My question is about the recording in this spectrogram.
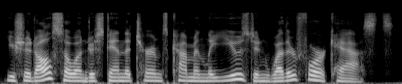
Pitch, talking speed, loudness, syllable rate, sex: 170 Hz, 165 wpm, -18 LUFS, 4.9 syllables/s, female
